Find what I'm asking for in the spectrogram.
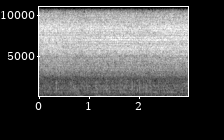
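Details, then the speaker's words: Pressure canner heating chicken stock, gauge still at zero before the cap goes on: steady, even high-pitched hiss of steam escaping the vent ("choo-choo"); normal venting before pressurizing. "See the steam? Okay, that's your famous choo-choo going there."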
